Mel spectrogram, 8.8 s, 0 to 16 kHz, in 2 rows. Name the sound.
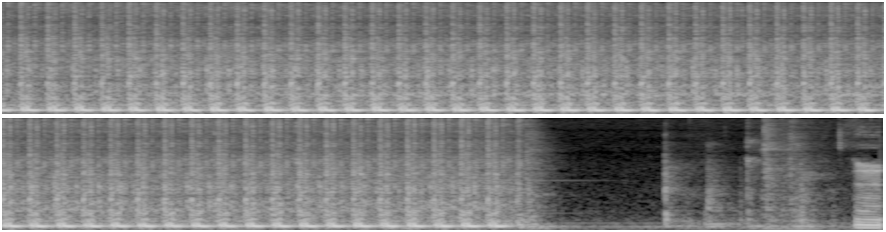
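Titan TN-650 BL industrial sewing machine winding a bobbin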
